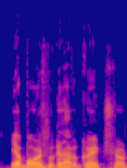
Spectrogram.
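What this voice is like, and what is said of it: Poor imitation of a TV host. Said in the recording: “I can't do Ed Sullivan. I'm really sorry. ... That's terrible. Sorry.”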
